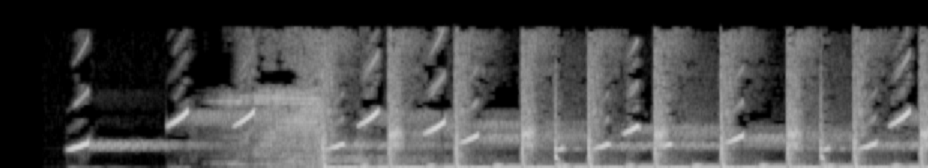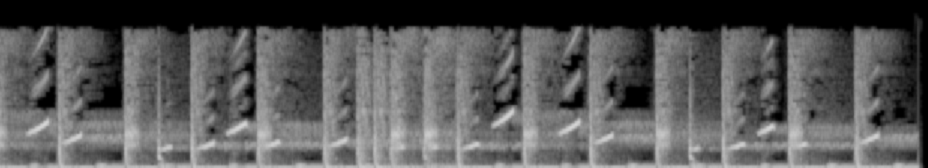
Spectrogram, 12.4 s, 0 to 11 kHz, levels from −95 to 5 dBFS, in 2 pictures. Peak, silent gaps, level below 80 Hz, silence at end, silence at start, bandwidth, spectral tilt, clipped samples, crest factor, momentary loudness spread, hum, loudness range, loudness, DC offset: -8 dBFS; none; -24 dBFS; 0.05 s; 0.45 s; 9.6 kHz; -3 dB/octave; under 0.1%; 10 dB; 5 LU; none; 1 LU; -17 LUFS; under 0.1%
